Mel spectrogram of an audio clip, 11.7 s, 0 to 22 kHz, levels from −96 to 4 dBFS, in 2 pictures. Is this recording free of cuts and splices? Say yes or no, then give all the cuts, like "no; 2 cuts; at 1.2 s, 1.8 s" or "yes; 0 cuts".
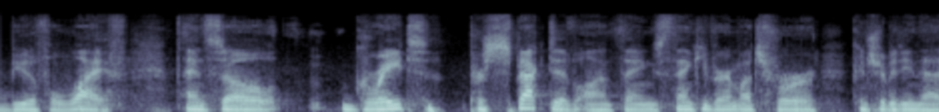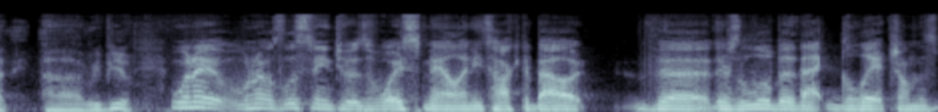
yes; 0 cuts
